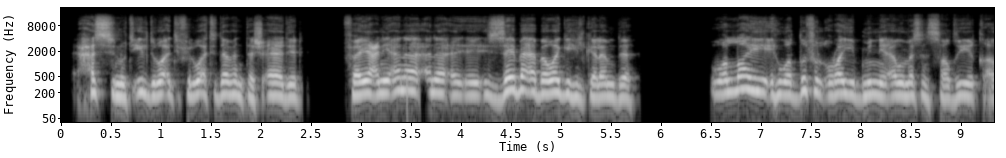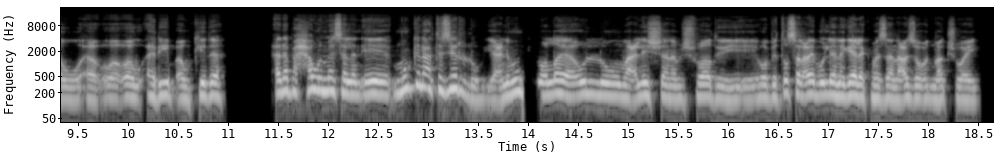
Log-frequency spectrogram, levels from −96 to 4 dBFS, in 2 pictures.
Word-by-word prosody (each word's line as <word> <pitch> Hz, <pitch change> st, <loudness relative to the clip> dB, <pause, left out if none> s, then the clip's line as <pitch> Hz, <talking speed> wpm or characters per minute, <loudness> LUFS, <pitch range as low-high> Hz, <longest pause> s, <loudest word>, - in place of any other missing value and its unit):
حاسس 205 Hz, 0 st, +2 dB
إنه 165 Hz, -2 st, +3 dB
تقيل 195 Hz, +5 st, -3 dB
دلوقتي 180 Hz, +1 st, +1 dB
في -, -, -11 dB
الوقت 185 Hz, 0 st, 0 dB
ده 185 Hz, +3 st, +2 dB
ما 185 Hz, -, 0 dB
أنتش 150 Hz, -5 st, -2 dB
قادر. 160 Hz, -4 st, +1 dB, 0.5 s
فيعني 195 Hz, +3 st, +5 dB
أنا 225 Hz, -1 st, +3 dB
أنا 195 Hz, -3 st, +1 dB
إ -, -, -1 dB
إ 175 Hz, 0 st, -2 dB
إزاي 180 Hz, +8 st, +4 dB
بقى 235 Hz, -3 st, +3 dB
باواجه 190 Hz, -2 st, +3 dB
الكلام 160 Hz, +2 st, -1 dB
ده، 150 Hz, -1 st, -4 dB, 0.7 s
والله 210 Hz, +1 st, +2 dB
هو 185 Hz, 0 st, +2 dB
الضيف 210 Hz, +6 st, -1 dB
القريب 180 Hz, -2 st, 0 dB
مني 175 Hz, -2 st, 0 dB
أوي 170 Hz, 0 st, +2 dB
مثلًا 170 Hz, -1 st, -3 dB
صديق 150 Hz, +4 st, -4 dB
أو 140 Hz, -1 st, -5 dB
أو 135 Hz, -2 st, -5 dB
أو 155 Hz, +2 st, -2 dB
أو 150 Hz, -, -1 dB
قريب، 170 Hz, +1 st, -3 dB
أو 140 Hz, -1 st, -4 dB
كده 170 Hz, +3 st, -1 dB, 0.5 s
أنا 200 Hz, +3 st, +2 dB
باحاول 225 Hz, +2 st, +1 dB
مثلًا 200 Hz, -5 st, +1 dB
إيه 185 Hz, 0 st, +3 dB
ممكن 255 Hz, +9 st, 0 dB
أعتذر 250 Hz, -1 st, +1 dB
له، 140 Hz, -6 st, -6 dB
يعني 135 Hz, +4 st, -1 dB
ممكن 205 Hz, +2 st, 0 dB
والله 180 Hz, +1 st, +1 dB
أقول 180 Hz, +2 st, -1 dB
له: 170 Hz, -2 st, +1 dB
"معلش 165 Hz, +2 st, 0 dB
أنا 150 Hz, -2 st, -3 dB
مش 145 Hz, -1 st, -7 dB
فاضي"، 145 Hz, -4 st, -4 dB
هو 155 Hz, +1 st, -2 dB
بيتصل 185 Hz, +4 st, -1 dB
عليَّ 185 Hz, +2 st, +3 dB
بيقول 175 Hz, 0 st, +1 dB
لي 185 Hz, -, +2 dB
أنا 165 Hz, -1 st, +2 dB
جاي 170 Hz, +1 st, +4 dB
لك 160 Hz, 0 st, -1 dB
مثلًا 145 Hz, -2 st, -1 dB
عايز 145 Hz, +2 st, -1 dB
أقعد 145 Hz, -1 st, -4 dB
معاك 135 Hz, 0 st, -4 dB
شوية، 135 Hz, -2 st, -5 dB
175 Hz, 205 wpm, -23 LUFS, 155-195 Hz, 0.7 s, فيعني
